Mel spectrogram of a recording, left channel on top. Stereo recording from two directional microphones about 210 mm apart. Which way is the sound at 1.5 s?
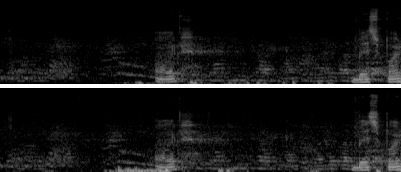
10° left (ahead or behind).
